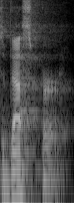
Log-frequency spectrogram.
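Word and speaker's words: VSEPR: spelled right there but a lot of people call this vesper and this is going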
